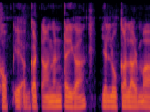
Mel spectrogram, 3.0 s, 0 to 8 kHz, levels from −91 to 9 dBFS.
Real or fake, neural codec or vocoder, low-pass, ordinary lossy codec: fake; codec, 16 kHz, 4 kbps, X-Codec, WavLM features, trained on Multilingual LibriSpeech; 7.2 kHz; none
